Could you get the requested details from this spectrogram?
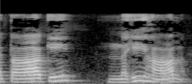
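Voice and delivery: ਤਾ ਕੀ, a held break, then ਨਹੀਂ ਹਾਨ; phrase split after ਤਾ ਕੀ; pause after ਤਾ ਕੀ. Shown as a demonstration. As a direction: rest on ਤਾ ਕੀ before going on. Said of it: "ਇੱਥੇ ਯਮਕ ਲਾ ਦੇਣੀ ਹੈ".

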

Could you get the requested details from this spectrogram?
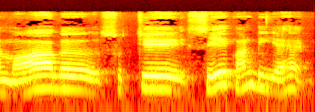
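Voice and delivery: ਮਾਗ, pause, ਸੁੱਚੇ, pause, then ਸੇ ਕਾਂਢੀ; slow phrasing with halts after ਮਾਗ and ਸੁੱਚੇ; separated by pauses. Shown as a demonstration. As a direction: keep ਸੇ with ਕਾਂਢੀ, apart from ਸੁੱਚੇ. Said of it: "ਇਉਂ ਉਚਾਰਨ ਕਰਨਾ ਹੈ".

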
